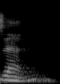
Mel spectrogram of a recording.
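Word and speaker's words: Zenn: But the interesting thing is that my family name was Zen. It's spelled Z-E-N-N, a good German name, but it sounds like Zen Buddhism.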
